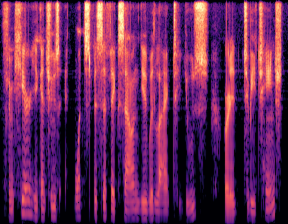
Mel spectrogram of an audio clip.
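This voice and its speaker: A man's voice: lowish voice, a little slow, bright, forceful tone, no echo. A man presenting an instructional how-to voice-over, explaining things in a wordy, repetitive way. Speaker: tutorial presenter.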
